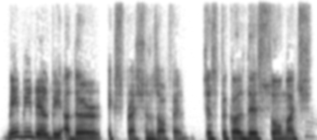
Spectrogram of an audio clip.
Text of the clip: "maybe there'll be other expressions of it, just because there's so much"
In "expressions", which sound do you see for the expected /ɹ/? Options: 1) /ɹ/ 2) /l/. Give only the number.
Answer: 1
